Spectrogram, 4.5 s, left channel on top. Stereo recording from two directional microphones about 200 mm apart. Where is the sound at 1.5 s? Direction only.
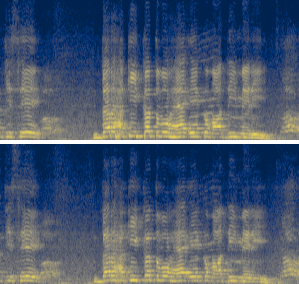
50° left (ahead or behind).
